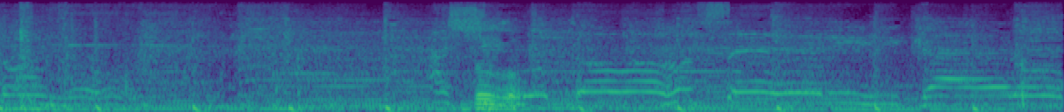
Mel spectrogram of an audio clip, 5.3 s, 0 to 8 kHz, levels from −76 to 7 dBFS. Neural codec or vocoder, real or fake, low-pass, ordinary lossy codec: none; real; 7.2 kHz; none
